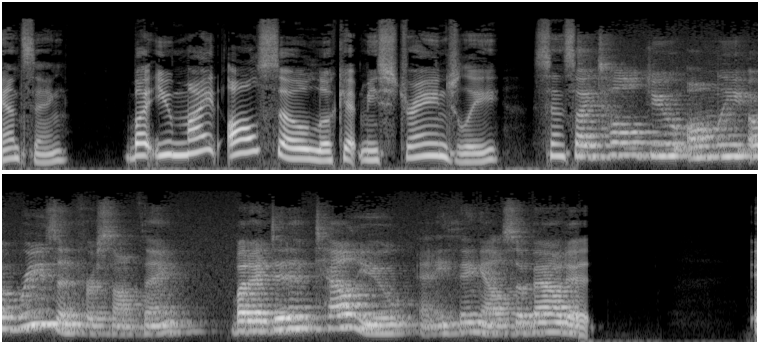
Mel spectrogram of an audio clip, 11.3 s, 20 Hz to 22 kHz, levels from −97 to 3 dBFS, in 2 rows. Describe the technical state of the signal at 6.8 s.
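At 6.8 s the sound is roomy and hollow, with thin bass. This is a switch to a distant microphone, running from 4.32 s, just after "at me strangely since", to 9.99 s. The close microphone likely dropped out. Loudness holds steady, and room noise sits far below the speech.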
